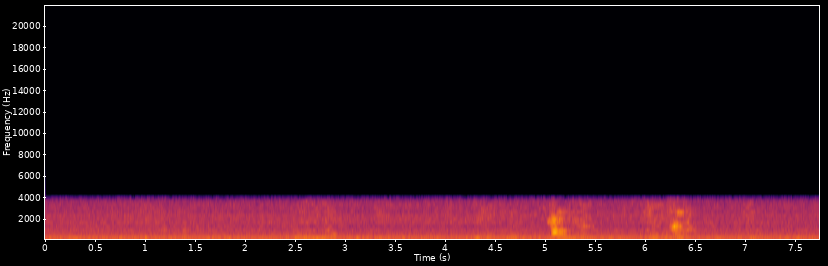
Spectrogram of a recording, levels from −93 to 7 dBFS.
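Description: Throughout the clip, the speech carries GSM full-rate codec damage. A pulse-driven vocal-tract model leaves a buzzy, gravelly roughness, and nothing sounds above 3.8 kHz.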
